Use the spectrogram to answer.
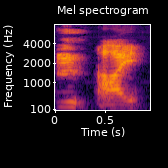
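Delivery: grunted Scottish assent; grunt, then a brief Scottish word. Acted. Game master proves Draco's grunt is Scottish, grunted Scottish accent. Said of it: "Is it a Scottish grunt?".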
